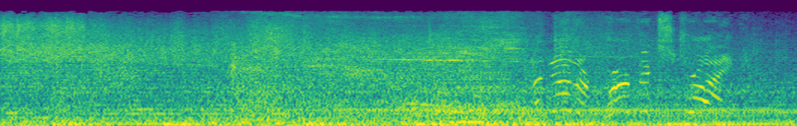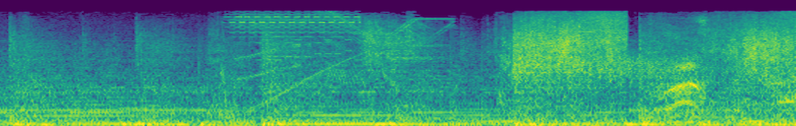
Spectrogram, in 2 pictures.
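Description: Dramatic background music in a cartoon battle soundtrack, with blaster and whoosh sound effects. Several swooping tones sound around the middle.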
